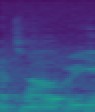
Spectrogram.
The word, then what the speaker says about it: Toliver: Don Toliver. Yeah. – Toliver. Yeah. I would never know how to say his last name.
